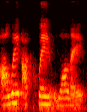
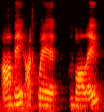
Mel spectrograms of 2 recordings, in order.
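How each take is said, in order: First: The v letters are sounded as w. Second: The v letters are sounded as v. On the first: "classical Latin, ... the V's are pronounced like W's" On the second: "in medieval Latin, which is what you all are studying, it's"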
